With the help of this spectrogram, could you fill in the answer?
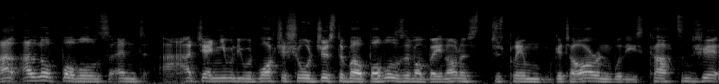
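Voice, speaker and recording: With a Geordie accent, a man talks in monotone, flat intonation and hardly any pauses. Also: moderate pace. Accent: Geordie (Newcastle) English. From northern England. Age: 30s. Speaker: YouTube reactor. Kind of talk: casual reaction commentary.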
